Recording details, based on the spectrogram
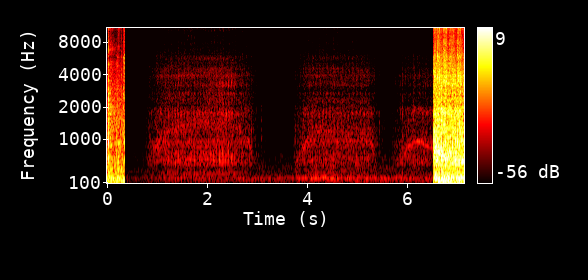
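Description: Sewing machine stitching fabric for a small pouch, with a few backstitches, in three short, quiet runs of steady whirring separated by pauses, bracketed by loud handling bumps at the start and end.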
